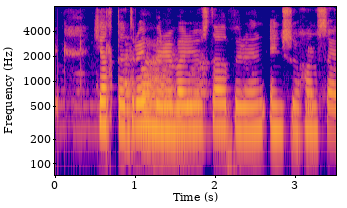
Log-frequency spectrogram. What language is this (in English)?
Icelandic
